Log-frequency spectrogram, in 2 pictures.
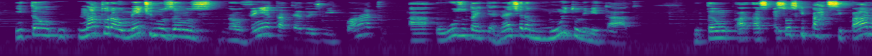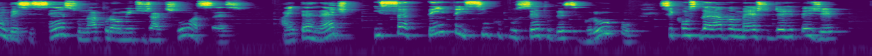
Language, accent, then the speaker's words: Portuguese; Fortaleza, Ceará, Brazil; me encontro na região Nordeste, né, porque sou nordestino, sou fortalezense do Ceará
